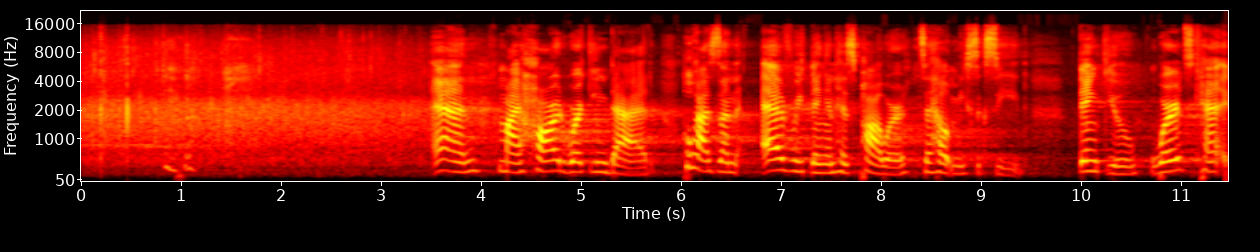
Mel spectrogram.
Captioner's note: applause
